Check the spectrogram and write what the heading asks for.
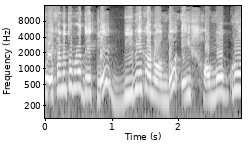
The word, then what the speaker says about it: বিবেকানন্দ: কারণ উচ্চারণটা ন ন হচ্ছে না, উচ্চারণটা হচ্ছে নন, বি বে কা নন দো।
